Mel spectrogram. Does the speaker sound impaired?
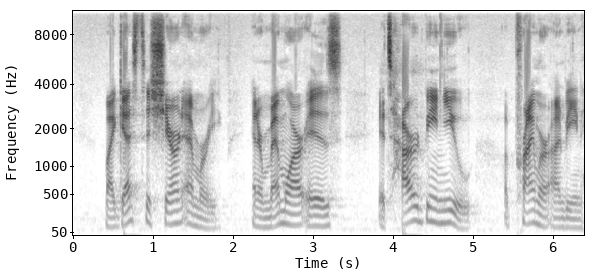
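No.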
